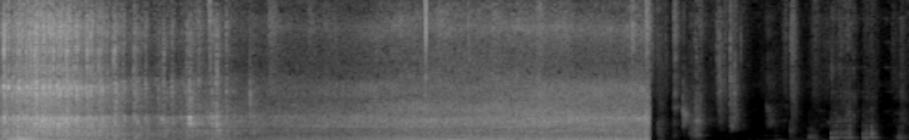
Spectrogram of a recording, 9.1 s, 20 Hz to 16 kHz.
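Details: Yamaha R15 V3 engine noise problem: an uneven, crackly ticking over the single-cylinder running beat for six seconds, then it cuts out; source of the crackle unclear.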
